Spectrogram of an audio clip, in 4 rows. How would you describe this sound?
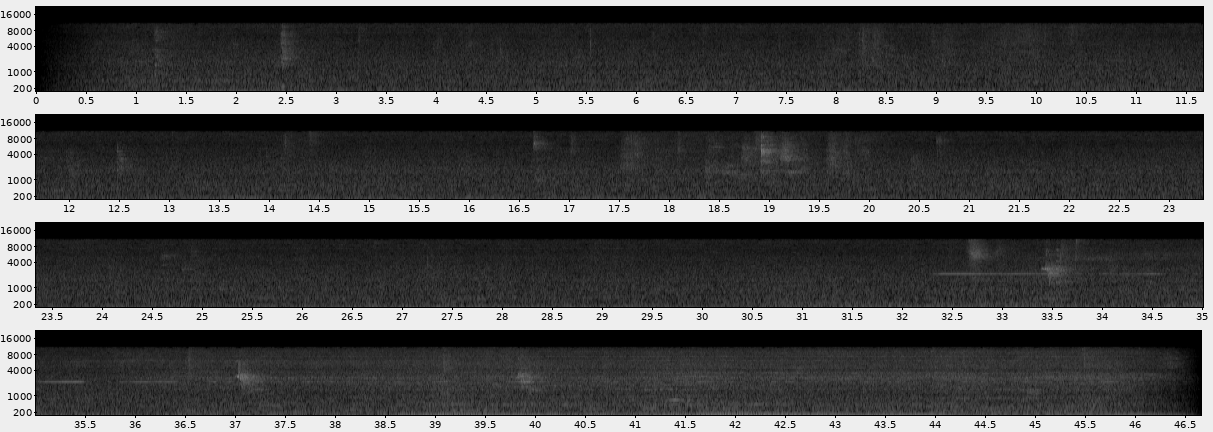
Roomtone Bar 1
Roomtone inside a closed bar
